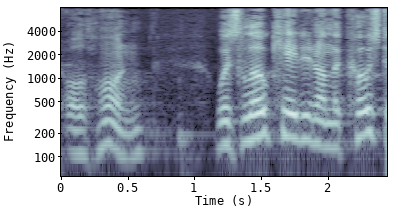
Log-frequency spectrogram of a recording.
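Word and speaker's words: Oljon: The village of Ohlone, O-L-J-O-N is how it's been spelled. In Spanish, we pronounce that Ohlone, was located on the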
